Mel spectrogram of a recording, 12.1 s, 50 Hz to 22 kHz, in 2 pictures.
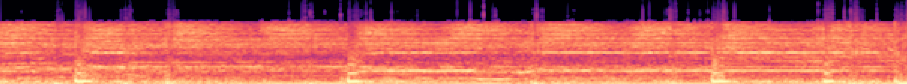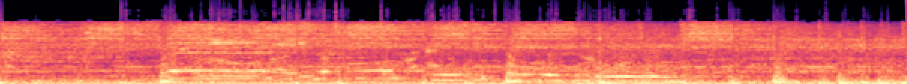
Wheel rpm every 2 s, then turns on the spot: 0, 0, 0, 0, 0, 0.
none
